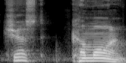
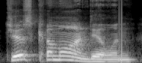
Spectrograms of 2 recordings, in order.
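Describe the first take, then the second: First: Slow weary plea. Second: Louder exasperated plea. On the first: Ranting at troll Dylan, slow weary plea. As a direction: come drawn out slow and tired. Exasperated rant at an online troll. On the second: Ranting at troll Dylan, loud exasperated plea. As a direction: throw your hands up and shout it. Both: Real, not acted.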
